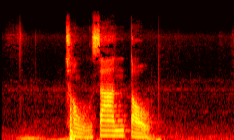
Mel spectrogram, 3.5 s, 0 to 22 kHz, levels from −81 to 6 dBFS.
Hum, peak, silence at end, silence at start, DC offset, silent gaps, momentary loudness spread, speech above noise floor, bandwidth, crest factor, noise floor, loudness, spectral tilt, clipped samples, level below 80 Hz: none; -2 dBFS; 1.1 s; 0.3 s; under 0.1%; none; 26 LU; 32 dB; 15 kHz; 18 dB; -49 dBFS; -16 LUFS; -3.5 dB/octave; under 0.1%; -30 dBFS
